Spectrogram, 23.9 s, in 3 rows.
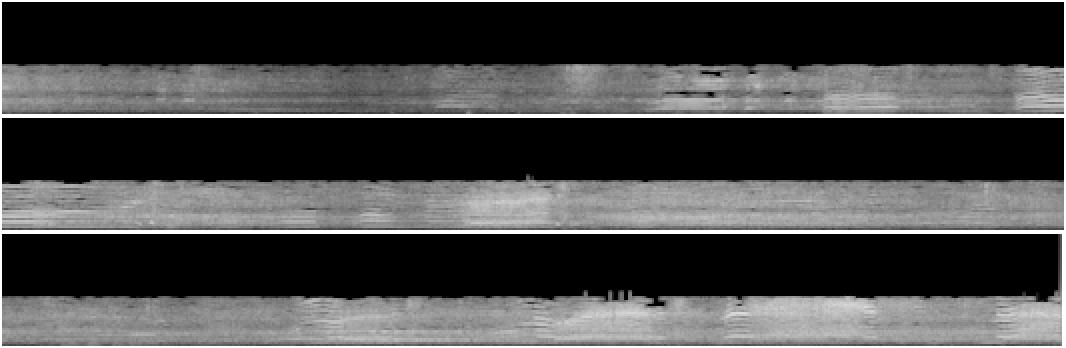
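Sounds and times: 
laughter: 0.0s - 3.2s, 3.8s - 20.1s
low murmur: 0.0s - 20.3s
baby crying: 4.9s - 13.0s, 14.8s - 23.8s.

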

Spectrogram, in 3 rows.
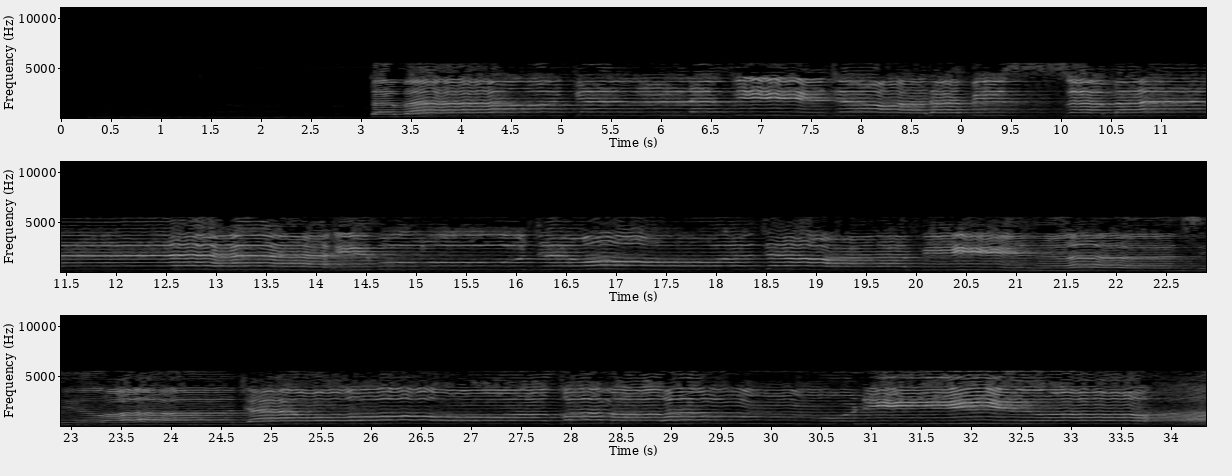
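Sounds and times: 
recitation of a scripture verse: 3.1s - 34.2s.

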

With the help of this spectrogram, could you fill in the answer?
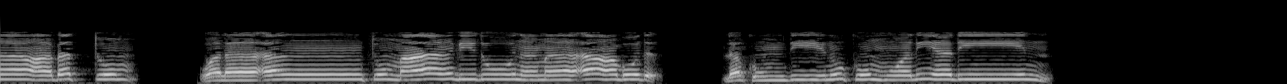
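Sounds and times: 
Quran recitation: 0.0s - 1.4s, 2.0s - 10.6s.

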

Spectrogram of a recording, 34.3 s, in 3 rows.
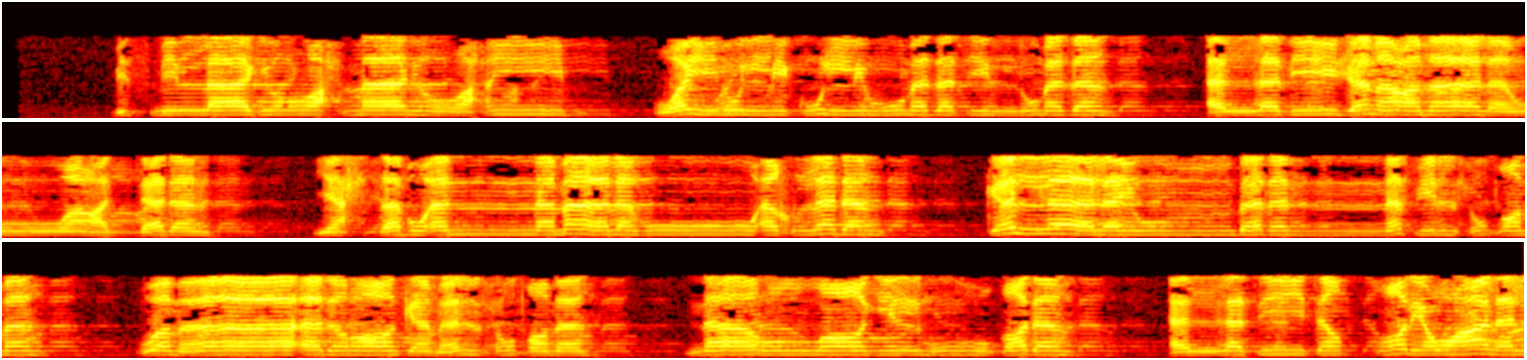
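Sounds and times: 
Quran recitation: 0.8s - 34.2s.

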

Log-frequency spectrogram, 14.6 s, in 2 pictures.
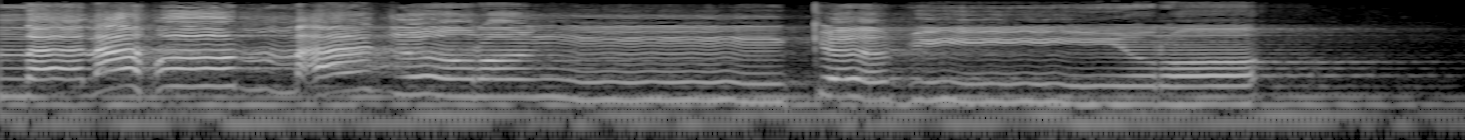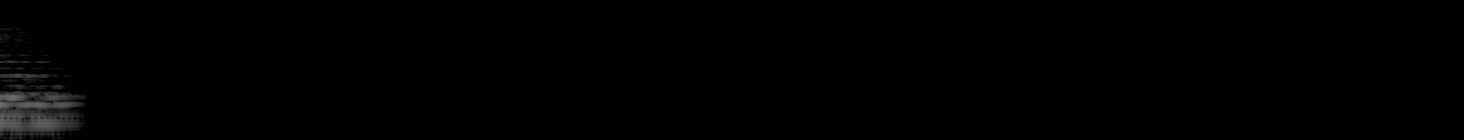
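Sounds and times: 
Quran recitation of a verse: 0.0s - 7.4s.

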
